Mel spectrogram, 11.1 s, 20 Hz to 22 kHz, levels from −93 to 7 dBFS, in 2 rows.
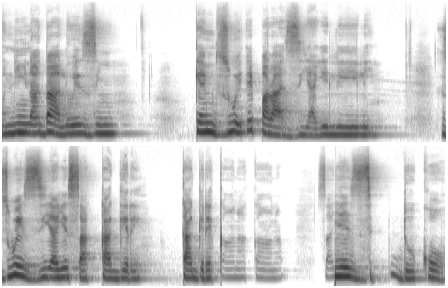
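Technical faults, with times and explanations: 8.29 to 9.72 s, one channel inverted: the speech abruptly falls by about 21 dB. The centred body of the voice and its low end almost disappear, leaving a faint residue until full level returns. The likely cause is reversed polarity on one stereo channel. When the two sides are summed to mono, the material they share cancels, and only the small difference between them survives.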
